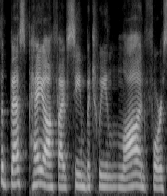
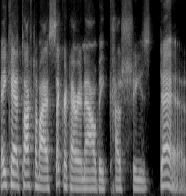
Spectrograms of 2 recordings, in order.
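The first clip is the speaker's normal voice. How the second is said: put-on old-fashioned evil villain voice. Act out what a suspect said in the transcripts of his bugged house, in a 1950s voice. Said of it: "I love your 1950s voice".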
